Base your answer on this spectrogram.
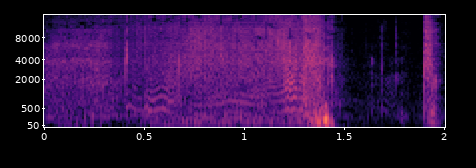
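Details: Speaker's own mechanical ventilator heard during a podcast recording: a sustained airy whoosh with faint squeaky tones, then a brief pause and a short puff, the ventilator cycling; mechanical ventilator sound.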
